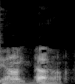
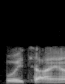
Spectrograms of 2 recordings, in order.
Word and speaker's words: Muay Thai: There's a lot going on here, including a physically demanding job, P90X, which is a higher volume and frequency-oriented program, and Muay Thai. I don't know if I'm pronouncing that correctly. – Muay Thai, Muay Thai on top of that.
